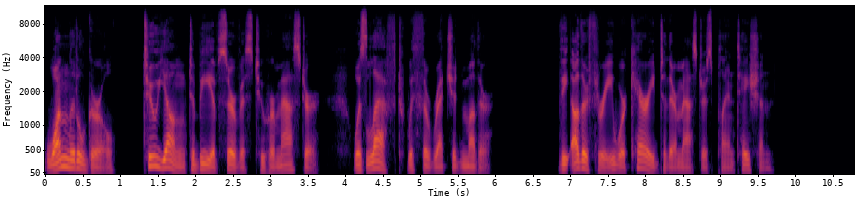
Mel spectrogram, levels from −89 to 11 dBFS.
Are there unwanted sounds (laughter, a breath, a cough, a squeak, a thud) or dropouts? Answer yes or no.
no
